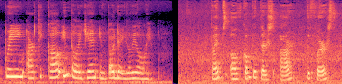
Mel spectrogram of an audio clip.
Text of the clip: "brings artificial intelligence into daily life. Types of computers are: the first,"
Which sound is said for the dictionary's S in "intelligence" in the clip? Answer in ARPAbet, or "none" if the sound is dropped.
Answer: none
